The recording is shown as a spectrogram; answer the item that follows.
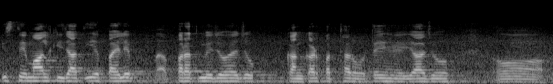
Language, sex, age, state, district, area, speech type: Urdu, male, 30-45, Delhi, North East Delhi, urban, spontaneous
